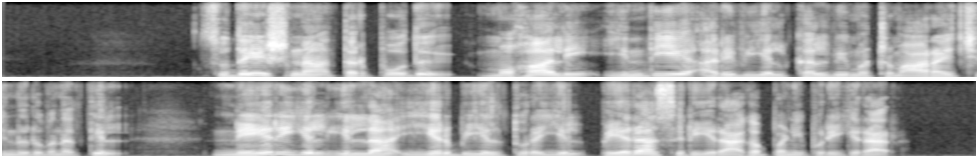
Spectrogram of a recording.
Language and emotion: Tamil, neutral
